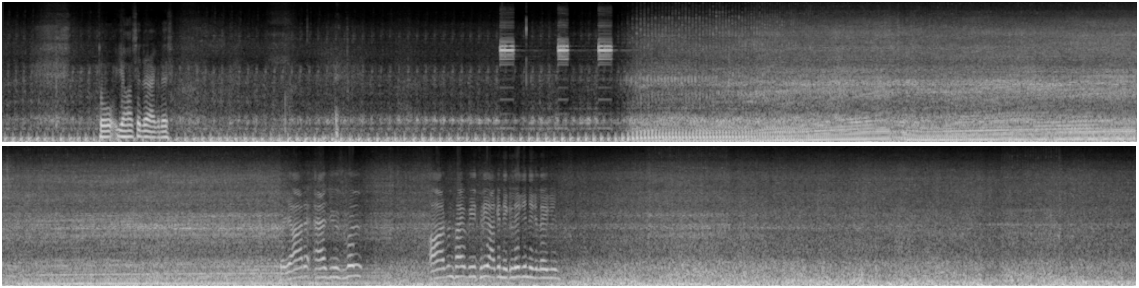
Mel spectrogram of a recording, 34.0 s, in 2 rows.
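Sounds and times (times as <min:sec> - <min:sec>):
motorcycle engines revving: 0:00.0 - 0:34.0
short high beeps: 0:07.5 - 0:09.2.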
